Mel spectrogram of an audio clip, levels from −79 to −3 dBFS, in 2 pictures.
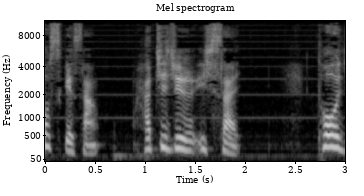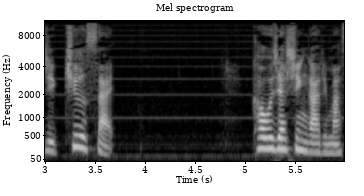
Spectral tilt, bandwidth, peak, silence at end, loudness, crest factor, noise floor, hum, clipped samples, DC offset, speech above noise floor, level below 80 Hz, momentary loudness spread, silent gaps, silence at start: -2.5 dB/octave; 11 kHz; -2 dBFS; 0 s; -23 LUFS; 24 dB; -53 dBFS; 60 Hz at -50 dBFS; under 0.1%; under 0.1%; 29 dB; -70 dBFS; 12 LU; none; 0 s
